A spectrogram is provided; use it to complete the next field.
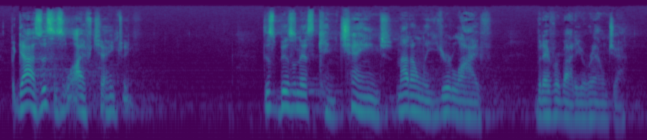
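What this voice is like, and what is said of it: Emotional, choked-up voice. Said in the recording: “I'm sorry to get emotional.”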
